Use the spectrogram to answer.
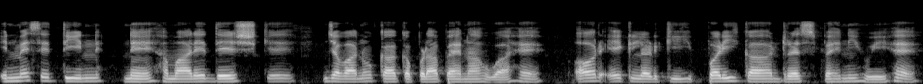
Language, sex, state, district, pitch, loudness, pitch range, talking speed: Hindi, male, Arunachal Pradesh, Lower Dibang Valley, 135 Hz, -16 LUFS, 130-145 Hz, 145 wpm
